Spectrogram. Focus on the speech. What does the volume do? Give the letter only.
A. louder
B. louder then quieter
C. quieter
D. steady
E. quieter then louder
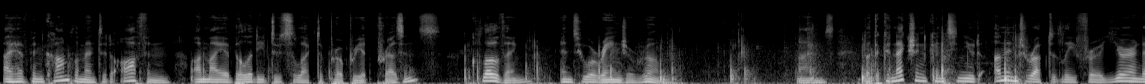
D.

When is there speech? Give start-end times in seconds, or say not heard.
0.0-6.8, 8.0-11.4.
